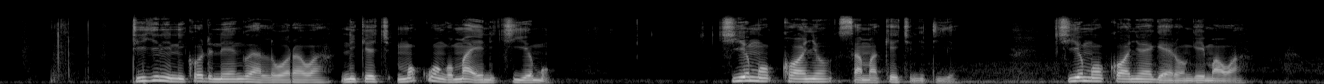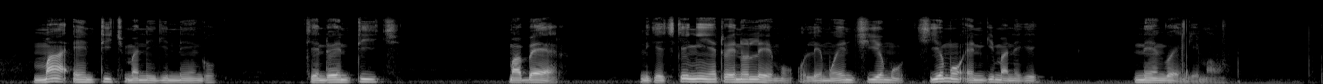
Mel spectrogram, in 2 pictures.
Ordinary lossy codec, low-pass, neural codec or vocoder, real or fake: none; none; none; real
